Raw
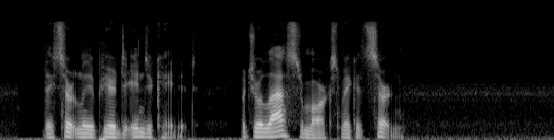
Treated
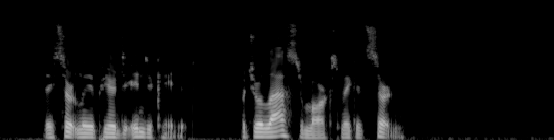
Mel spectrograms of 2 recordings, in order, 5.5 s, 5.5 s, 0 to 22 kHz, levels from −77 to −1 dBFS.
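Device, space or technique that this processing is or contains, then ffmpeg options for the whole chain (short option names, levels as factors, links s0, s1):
de-esser from a sidechain: -filter_complex "[0:a]afftdn=nr=20:nf=-33,asplit=2[s0][s1];[s1]highpass=4300,apad=whole_len=244618[s2];[s0][s2]sidechaincompress=threshold=0.00562:ratio=5:attack=3.6:release=20,highpass=f=82:p=1"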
